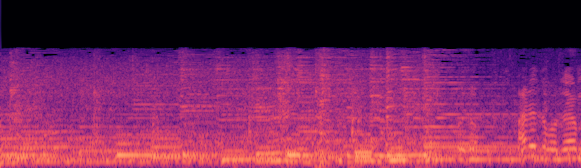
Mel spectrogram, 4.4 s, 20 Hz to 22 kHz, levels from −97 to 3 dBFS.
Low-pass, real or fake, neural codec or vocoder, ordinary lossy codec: none; real; none; none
